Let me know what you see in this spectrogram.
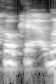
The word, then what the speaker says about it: coquette: Croquette is the food. But this is coquette, yes.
